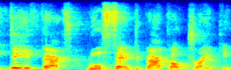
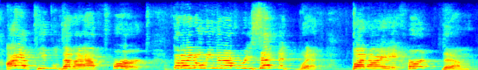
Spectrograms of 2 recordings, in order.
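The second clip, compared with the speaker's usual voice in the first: usual speaking voice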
